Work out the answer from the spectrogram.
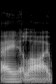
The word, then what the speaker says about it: Ali: So I go in as a white atheist woman, and I go by Ali, which is spelled A-L-I, which is Ali.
